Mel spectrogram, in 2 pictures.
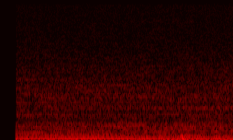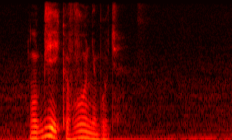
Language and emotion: Russian, angry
